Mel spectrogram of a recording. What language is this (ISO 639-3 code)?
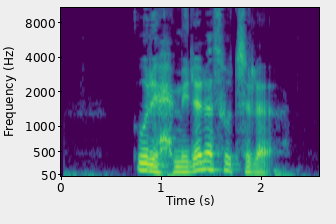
kab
